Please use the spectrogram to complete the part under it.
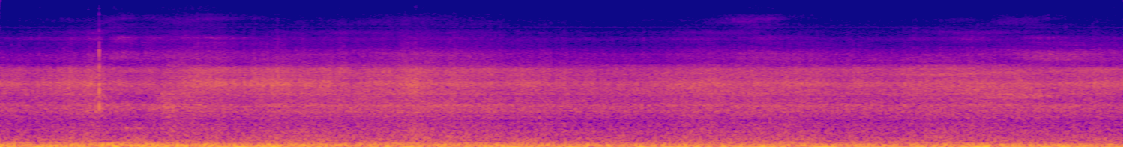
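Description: Wind rumbles loudly against a moving bicycle outdoors.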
